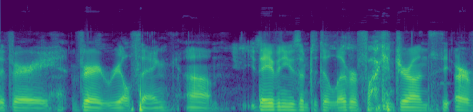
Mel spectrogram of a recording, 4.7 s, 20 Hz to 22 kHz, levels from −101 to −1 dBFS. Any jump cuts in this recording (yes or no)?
no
